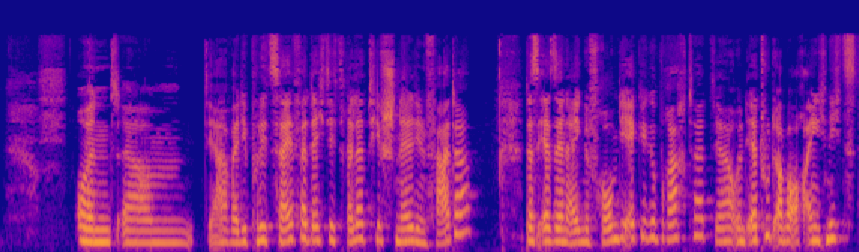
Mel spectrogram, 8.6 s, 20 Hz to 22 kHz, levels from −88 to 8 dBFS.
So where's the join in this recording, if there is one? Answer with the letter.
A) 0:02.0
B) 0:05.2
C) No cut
A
